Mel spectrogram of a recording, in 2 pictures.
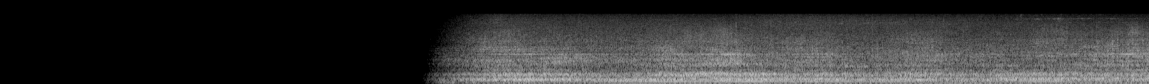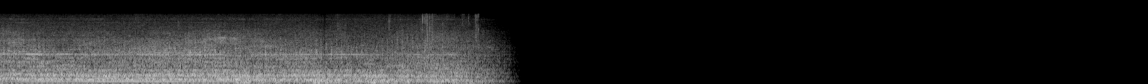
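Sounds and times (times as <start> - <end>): steady engine drone: 4.3 - 16.7.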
